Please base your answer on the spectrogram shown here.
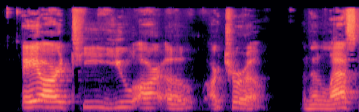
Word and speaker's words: Arturo: name is art so if you type in Arturo Herrera or Arturo Herrera art you'll see the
